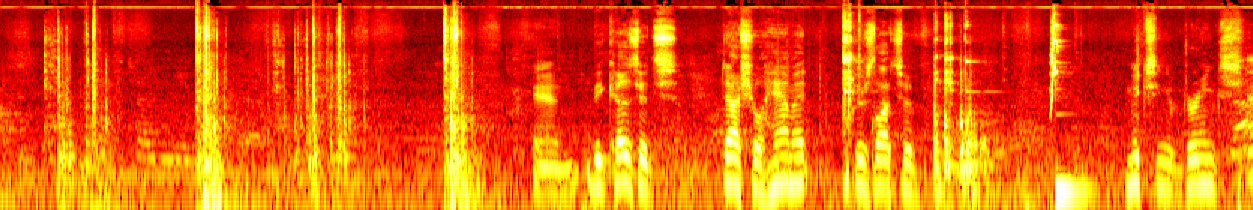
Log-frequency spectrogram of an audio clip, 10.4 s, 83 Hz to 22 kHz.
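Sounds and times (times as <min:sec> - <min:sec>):
large sound-effects prop door latch clicks and rattles: 0:00.4 - 0:01.0, 0:01.6 - 0:03.0, 0:03.7 - 0:04.1
large sound-effects prop door closing with a heavy thud: 0:01.6 - 0:03.0, 0:03.7 - 0:04.2
speech: 0:04.4 - 0:08.2, 0:09.4 - 0:10.4.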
